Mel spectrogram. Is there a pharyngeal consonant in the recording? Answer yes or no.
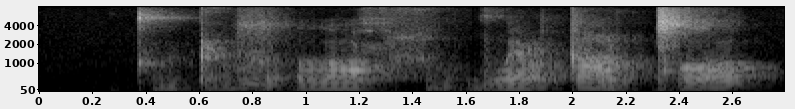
yes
